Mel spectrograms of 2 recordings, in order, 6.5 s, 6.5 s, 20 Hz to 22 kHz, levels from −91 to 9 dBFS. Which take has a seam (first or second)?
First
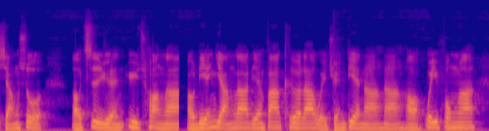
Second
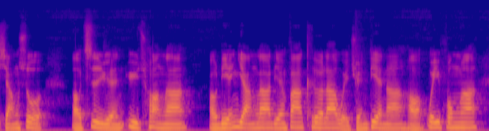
first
